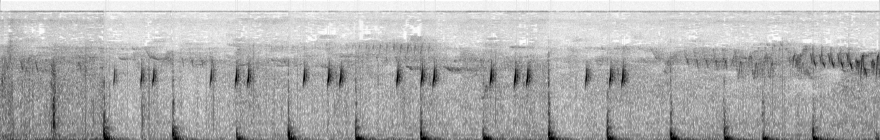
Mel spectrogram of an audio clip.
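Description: Small birds chirping in short paired notes over an even run of dull, low thumps, about three every two seconds, which are the loudest sounds.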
